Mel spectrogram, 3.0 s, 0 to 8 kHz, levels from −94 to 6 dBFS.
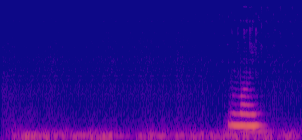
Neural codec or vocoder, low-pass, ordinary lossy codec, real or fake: codec, 16 kHz, 0.4 kbps, LongCat-Audio-Codec; 7.2 kHz; none; fake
